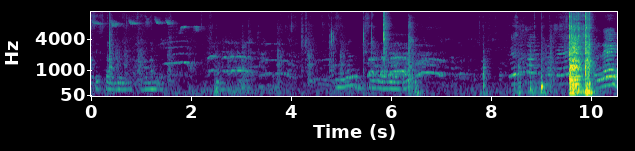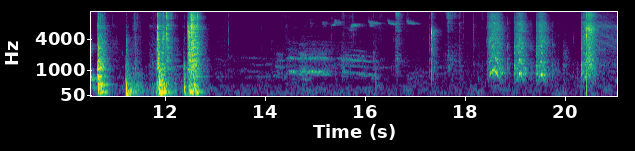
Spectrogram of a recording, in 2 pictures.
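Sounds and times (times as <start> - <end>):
distant rooster crowing: 1.5 - 4.4, 12.9 - 16.4
knocks of metal parts handled: 9.6 - 12.8.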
